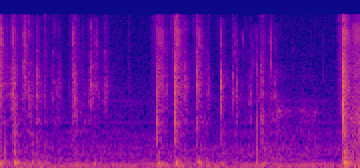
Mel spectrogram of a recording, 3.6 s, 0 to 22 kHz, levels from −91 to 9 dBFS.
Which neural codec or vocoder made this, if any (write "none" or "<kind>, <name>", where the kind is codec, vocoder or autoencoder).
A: none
